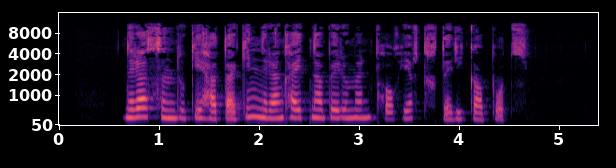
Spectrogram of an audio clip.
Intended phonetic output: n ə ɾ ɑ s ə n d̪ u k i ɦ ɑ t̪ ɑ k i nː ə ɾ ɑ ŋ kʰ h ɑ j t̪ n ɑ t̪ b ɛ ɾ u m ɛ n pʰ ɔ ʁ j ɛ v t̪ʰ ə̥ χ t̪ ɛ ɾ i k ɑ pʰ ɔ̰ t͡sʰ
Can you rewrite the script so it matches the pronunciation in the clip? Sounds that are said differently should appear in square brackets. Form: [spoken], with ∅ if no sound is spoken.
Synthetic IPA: n ə ɾ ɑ s ə n d̪ u k i ɦ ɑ t̪ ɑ k i nː ə ɾ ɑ ŋ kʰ h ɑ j t̪ n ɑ [∅] b ɛ ɾ u m ɛ n pʰ ɔ ʁ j ɛ v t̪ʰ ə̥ χ t̪ ɛ ɾ i k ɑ [p] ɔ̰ t͡sʰ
